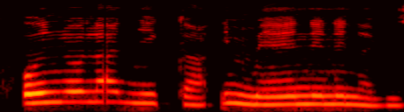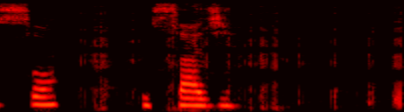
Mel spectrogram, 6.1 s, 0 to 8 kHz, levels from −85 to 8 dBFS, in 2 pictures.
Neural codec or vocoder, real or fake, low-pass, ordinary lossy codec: codec, 16 kHz, 16 kbps, FreqCodec, larger model; fake; 7.2 kHz; MP3, 64 kbps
